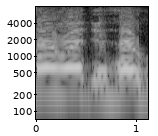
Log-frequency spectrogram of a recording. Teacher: جیم ساکن پر قلقلہ ہوگا، ہا کے اوپر الٹا پیش ہے، ایک الف کی مقدار کے برابر کھینچ کر پڑھیں گے۔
